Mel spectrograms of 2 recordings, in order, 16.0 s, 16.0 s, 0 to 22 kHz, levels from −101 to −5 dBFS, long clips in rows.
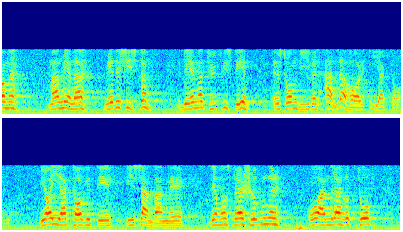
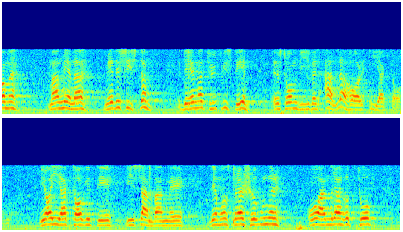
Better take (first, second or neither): first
